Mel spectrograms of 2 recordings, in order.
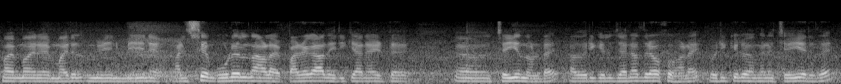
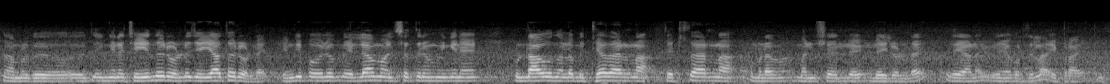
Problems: constant background noise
